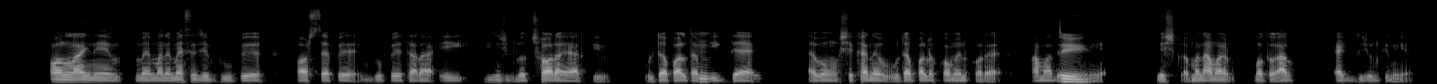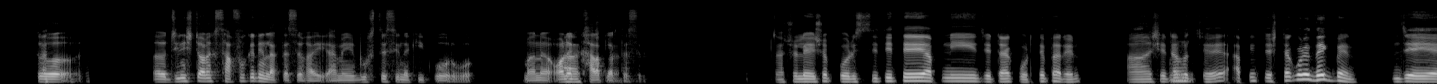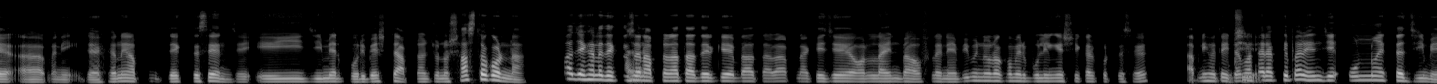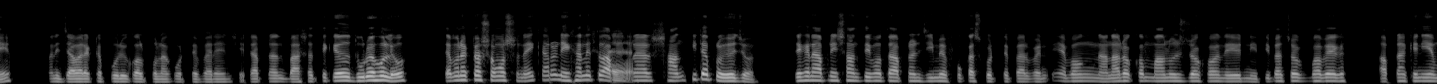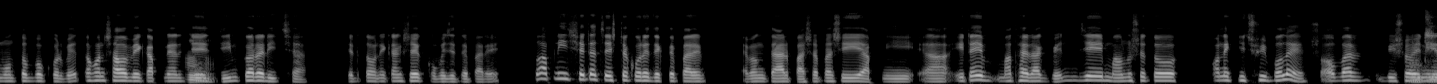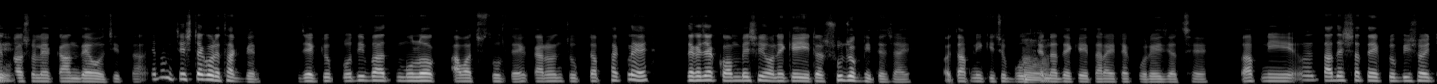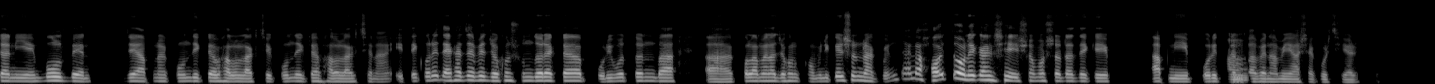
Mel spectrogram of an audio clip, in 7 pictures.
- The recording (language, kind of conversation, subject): Bengali, advice, জিমে লজ্জা বা অন্যদের বিচারে অস্বস্তি হয় কেন?
- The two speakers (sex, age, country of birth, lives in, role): male, 20-24, Bangladesh, Bangladesh, user; male, 25-29, Bangladesh, Bangladesh, advisor
- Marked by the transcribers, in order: other background noise; in English: "suffocating"; tapping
